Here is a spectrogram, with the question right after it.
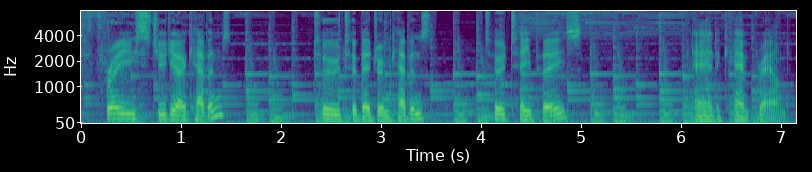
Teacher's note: a level tone or a low Rising tone can also be used for listing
